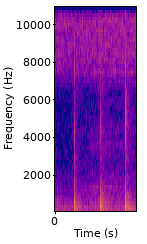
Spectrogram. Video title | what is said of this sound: COVID SURVIVAL BREAD OLD WAYS FOR LONG TERM SURVIVAL WITHOUT TECHNOLOGY | if it kind of sounds hollow, that means it's probably going to be pretty good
